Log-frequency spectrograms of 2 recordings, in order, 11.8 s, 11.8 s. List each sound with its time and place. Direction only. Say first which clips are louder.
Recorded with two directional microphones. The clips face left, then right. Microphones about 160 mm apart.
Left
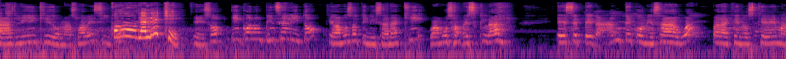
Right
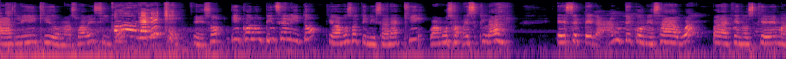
0.0 s a woman's voice: right 1 dB; 15° right (ahead or behind)
1.6 s a child's voice: left 7 dB; 50° left (ahead or behind)
2.9 s a woman's voice: right 1 dB; 15° right (ahead or behind)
